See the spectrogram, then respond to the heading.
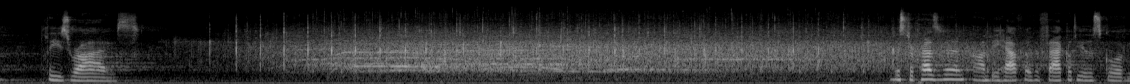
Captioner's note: applause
